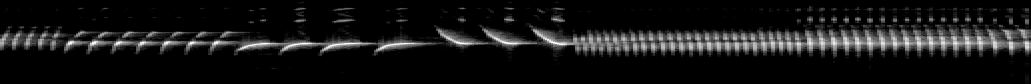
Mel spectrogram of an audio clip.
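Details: Canary singing to stimulate other canaries to sing: a string of repeated chips, slurred rising and falling whistles, then a long rapid buzzy trill that steadily gets louder.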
